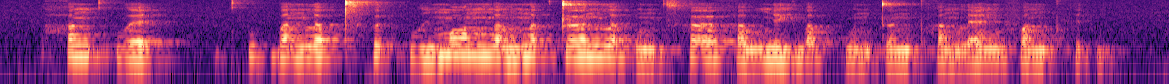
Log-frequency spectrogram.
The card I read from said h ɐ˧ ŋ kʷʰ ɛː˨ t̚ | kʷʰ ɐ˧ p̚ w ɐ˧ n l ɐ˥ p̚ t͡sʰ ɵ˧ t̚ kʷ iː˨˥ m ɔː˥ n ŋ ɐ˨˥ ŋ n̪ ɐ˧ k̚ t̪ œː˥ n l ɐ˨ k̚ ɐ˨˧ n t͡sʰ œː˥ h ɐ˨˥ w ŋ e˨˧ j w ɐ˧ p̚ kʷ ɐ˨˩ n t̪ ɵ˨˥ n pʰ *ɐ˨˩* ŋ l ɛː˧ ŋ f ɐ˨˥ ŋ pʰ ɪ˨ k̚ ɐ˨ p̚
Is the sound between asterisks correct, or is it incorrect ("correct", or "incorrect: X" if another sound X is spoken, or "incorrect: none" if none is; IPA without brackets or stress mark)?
correct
